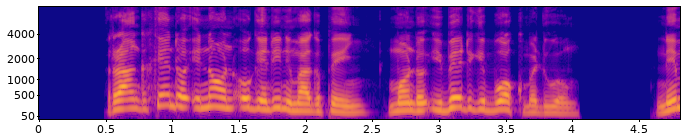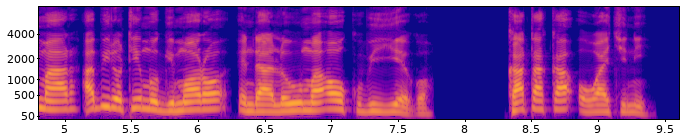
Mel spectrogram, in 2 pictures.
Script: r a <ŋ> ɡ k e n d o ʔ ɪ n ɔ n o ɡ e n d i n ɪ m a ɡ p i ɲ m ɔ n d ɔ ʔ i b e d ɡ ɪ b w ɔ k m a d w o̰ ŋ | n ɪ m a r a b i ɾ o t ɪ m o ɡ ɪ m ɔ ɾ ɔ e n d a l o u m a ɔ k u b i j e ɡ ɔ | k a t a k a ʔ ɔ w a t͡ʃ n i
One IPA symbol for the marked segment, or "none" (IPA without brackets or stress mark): ŋ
